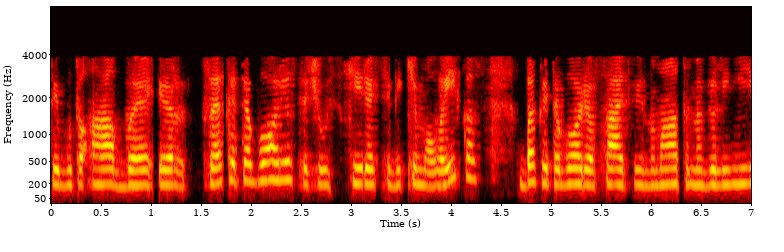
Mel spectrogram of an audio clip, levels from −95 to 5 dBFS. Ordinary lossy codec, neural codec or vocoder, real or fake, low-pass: AAC, 16 kbps; vocoder, 22.05 kHz, 80 mel bands, HiFi-GAN; fake; 7.2 kHz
